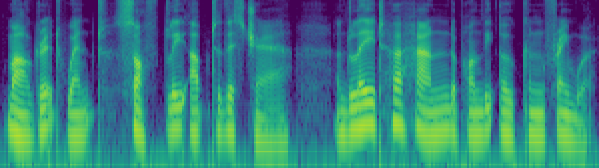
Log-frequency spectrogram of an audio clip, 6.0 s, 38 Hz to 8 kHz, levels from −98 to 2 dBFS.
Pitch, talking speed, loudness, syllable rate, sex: 115 Hz, 150 wpm, -20 LUFS, 4.1 syllables/s, male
